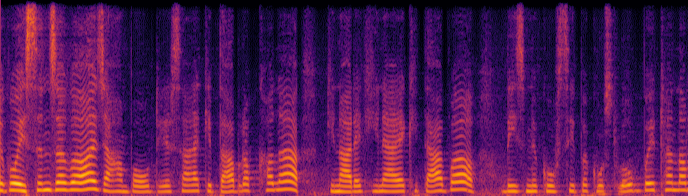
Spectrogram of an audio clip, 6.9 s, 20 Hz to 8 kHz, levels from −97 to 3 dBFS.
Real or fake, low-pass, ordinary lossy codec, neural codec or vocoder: fake; none; none; codec, 16 kHz, 0.5 kbps, X-Codec, HuBERT features, trained on LibriSpeech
